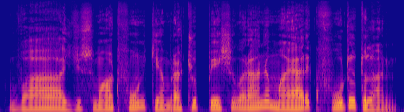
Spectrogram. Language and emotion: Kashmiri, surprised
